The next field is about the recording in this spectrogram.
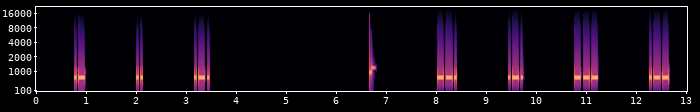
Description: Morse code, heard as a keyed tone, about 28 wpm, spaced as for 8 wpm, 700 Hz. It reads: AIR GROW
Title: 8x Character Spacing - Top 500 Words - 28wpm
